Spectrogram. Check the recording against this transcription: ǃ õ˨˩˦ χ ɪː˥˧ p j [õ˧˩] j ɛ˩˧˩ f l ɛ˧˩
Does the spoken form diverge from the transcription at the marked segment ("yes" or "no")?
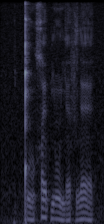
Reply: no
